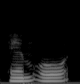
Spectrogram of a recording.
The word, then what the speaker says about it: monarch: s the word monarch m-o-n-a-r-c-h monarch here the pronunciation of c h is like the car sound therefore we need to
